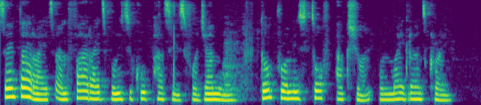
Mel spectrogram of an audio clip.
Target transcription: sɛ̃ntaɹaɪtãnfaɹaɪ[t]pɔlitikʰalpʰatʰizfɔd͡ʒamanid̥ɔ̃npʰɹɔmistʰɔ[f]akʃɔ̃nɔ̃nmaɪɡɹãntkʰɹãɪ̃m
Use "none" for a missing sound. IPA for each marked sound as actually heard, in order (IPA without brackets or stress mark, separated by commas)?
t, f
